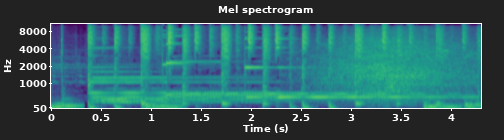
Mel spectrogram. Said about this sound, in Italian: Sotto di noi, a chilometri di distanza, ogni tanto il lamento di qualche auto sui tornanti disturbava il nostro assoluto distacco dalla civiltà, dai negozi, dalle case con più di un piano.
